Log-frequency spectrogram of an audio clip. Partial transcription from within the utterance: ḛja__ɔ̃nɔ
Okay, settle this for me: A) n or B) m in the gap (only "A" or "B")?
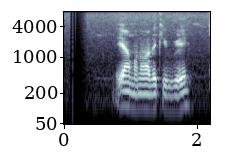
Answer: B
